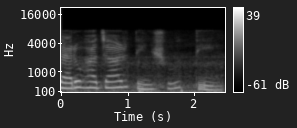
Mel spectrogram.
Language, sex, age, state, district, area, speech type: Bengali, other, 45-60, West Bengal, Purulia, rural, spontaneous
